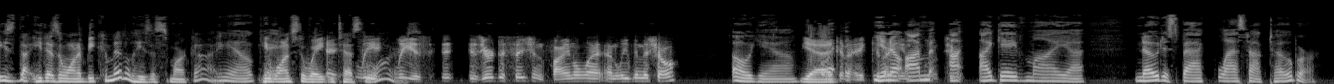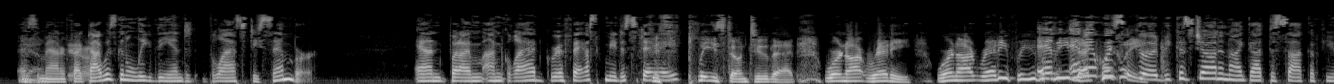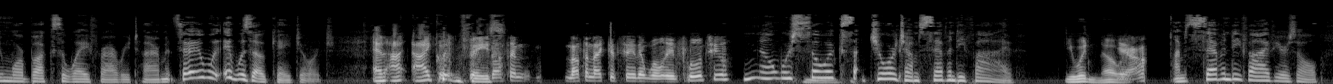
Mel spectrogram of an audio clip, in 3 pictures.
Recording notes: Bonus open phones segment!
